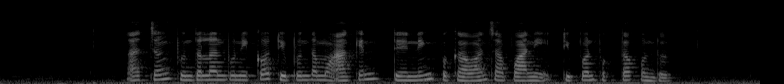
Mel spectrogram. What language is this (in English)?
Javanese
